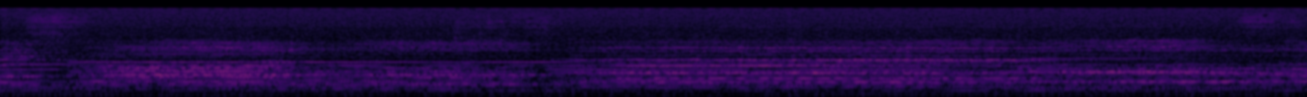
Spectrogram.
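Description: Mixed choir of women's and men's voices singing slow, held chords, each chord changing to the next after about two and a half seconds.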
